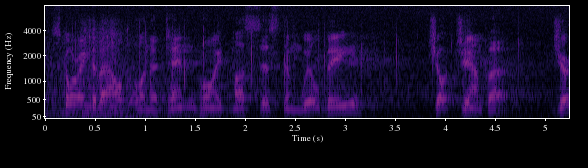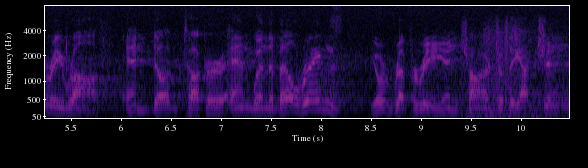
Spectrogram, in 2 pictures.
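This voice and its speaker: A man working as a boxing ring announcer, theatrical and showman-like, stretching out names in a grand fight-night delivery. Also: medium pitch. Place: large indoor boxing arena. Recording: echoing arena PA with clear background noise.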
